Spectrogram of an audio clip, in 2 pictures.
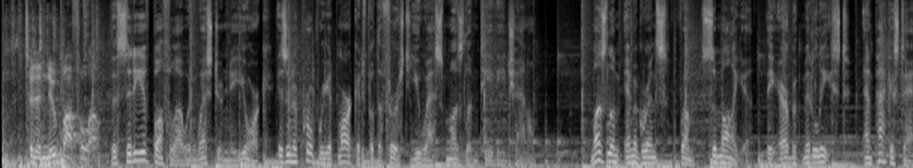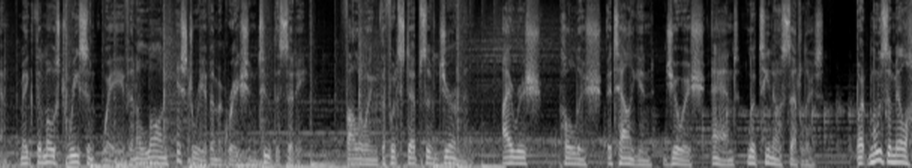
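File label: American documentary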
